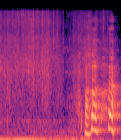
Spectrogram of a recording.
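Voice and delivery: a soft airy giggle. Real, not acted. Reading that the gift is a surprise, soft giggle. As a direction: breathe out a little laugh of surprise.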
